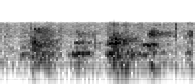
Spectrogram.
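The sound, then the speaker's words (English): Dogs bark over a muffled, narrow-band emergency phone call, a rapid run of many overlapping barks and yips. Each bark sounds thin and compressed, with no clear gaps between them. “I want to point out the dogs. You can hear the dogs barking.”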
